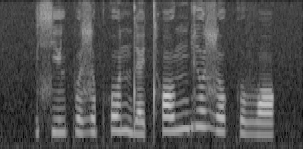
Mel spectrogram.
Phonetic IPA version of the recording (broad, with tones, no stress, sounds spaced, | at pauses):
sʲ u˩˧ lʲ p ʊ˩˧ z ʊ˧ pʰ o˧˥ n d ɛ˩ ɪ̯ tʰ ɔ˧˥ ʊ̯ ŋ ɡ i˥ ʊ̯ z o˧˥ k ʊ˩ v ɔ˩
